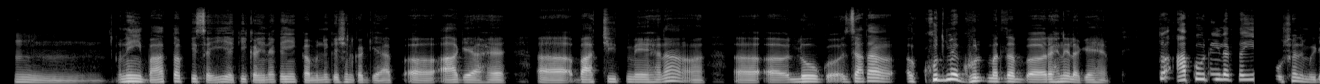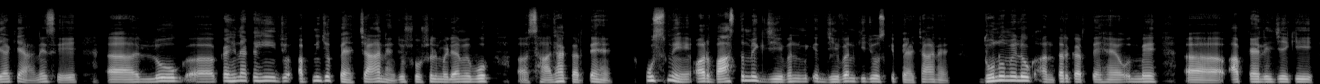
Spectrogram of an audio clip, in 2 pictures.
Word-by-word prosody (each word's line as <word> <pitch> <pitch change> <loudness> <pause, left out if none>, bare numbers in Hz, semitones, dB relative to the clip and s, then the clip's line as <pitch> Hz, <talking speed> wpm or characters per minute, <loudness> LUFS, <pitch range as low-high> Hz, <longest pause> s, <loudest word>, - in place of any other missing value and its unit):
हुँ। 90 -6 -7
अ, - - -5
नहीं, 140 0 +6
बात 110 +4 +1
तो 145 - +4
आपकी 140 0 -4
सही 115 -2 -1
है 115 - +1
कि 125 - -4
कहीं 105 -3 -1
न 115 - -1
कहीं 120 +1 0
एक 115 - -8
कम्युनिकेशन 110 +2 -2
का 105 - -2
गैप 95 +1 -2 0.2
अ, - - +1 0.3
आ 105 - +5
गया 105 -1 +1
है 105 +1 0
अ, - - -18 0.7
बातचीत 110 +2 +1
में। 115 -1 0
है 115 - -2
ना? 160 +4 +1
अ 100 -6 -7
अ, 100 +1 0
लोग 130 -1 +3
ज़्यादा 145 +5 +4 0.3
अ, 140 - +1 0.2
खुद 225 -3 +7
में 235 -1 +10
घुल 160 -2 +1
मतलब 135 -4 +3 0.2
रहने 130 +3 +3
लगे 110 -2 0
हैं। 90 - -8 0.5
तो - - +2
आपको 215 +5 +4
नहीं 240 -1 -1
लगता, 225 -1 +2
ये 225 - 0
सोशल 150 - -5
मीडिया 120 +3 -1
के 130 - -5
आने 115 +4 -4
से 110 -4 -4
अ, - - -9 0.6
लोग 150 +6 0
अ, 125 0 -1
कहीं 160 0 +2
न 175 - +1
कहीं 170 0 0
जो 155 - -3
अपनी 175 0 -2
जो 185 +1 +1
पहचान 125 +3 0
है, 90 - -5
जो 120 - -4
सोशल 120 +2 -4
मीडिया 120 +1 +1
में 130 - -1
वो 140 +3 +1 0.3
अ, - - -4
साझा 110 +4 0
करते 135 0 -2
हैं, 100 -7 -2 0.4
उसमें 180 - +2
और 140 -3 +4
वास्तविक 165 +5 +3
जीवन 125 +3 -2
म 135 - -6
इ - - -1
जीवन 140 +4 +1
की 140 0 -7
जो 140 - 0
उसकी 130 0 -4
पहचान 115 +1 -4
है, 95 - -7 0.3
दोनों 160 +7 +4
में 185 0 +3
लोग 180 -1 +4
अंतर 135 +5 -1
करते 125 -1 -1
हैं, 110 0 -2
उनमें 125 +4 -1
अ, 125 - -7
आप 105 +2 +1
कह 125 -1 +3
लीजिए 125 +1 -1
कि 125 0 -1
125 Hz, 205 wpm, -23 LUFS, 110-145 Hz, 0.7 s, में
